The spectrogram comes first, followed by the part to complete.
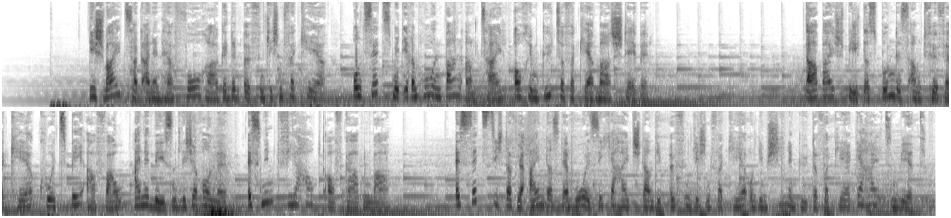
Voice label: german narration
